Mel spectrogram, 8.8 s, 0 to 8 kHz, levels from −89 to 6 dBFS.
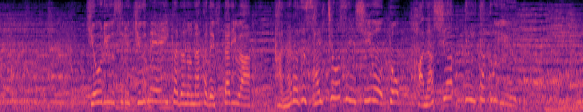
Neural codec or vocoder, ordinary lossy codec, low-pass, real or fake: codec, 16 kHz, 8 kbps, FreqCodec, larger model; none; none; fake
